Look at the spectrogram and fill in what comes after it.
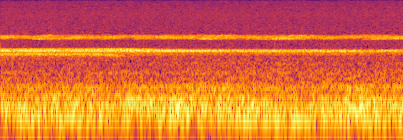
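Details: Michigan spring night, late April, with spring peepers and American toads calling together; an unbroken high-pitched chorus with a lower steady band, rapid overlapping pulses blending into a constant drone.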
